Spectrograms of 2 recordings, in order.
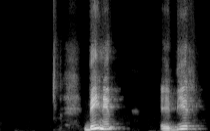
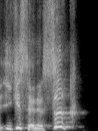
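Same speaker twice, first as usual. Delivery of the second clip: mock manager; 9 semitones higher, 4 dB louder, slower than usual. Voicing the manager.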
